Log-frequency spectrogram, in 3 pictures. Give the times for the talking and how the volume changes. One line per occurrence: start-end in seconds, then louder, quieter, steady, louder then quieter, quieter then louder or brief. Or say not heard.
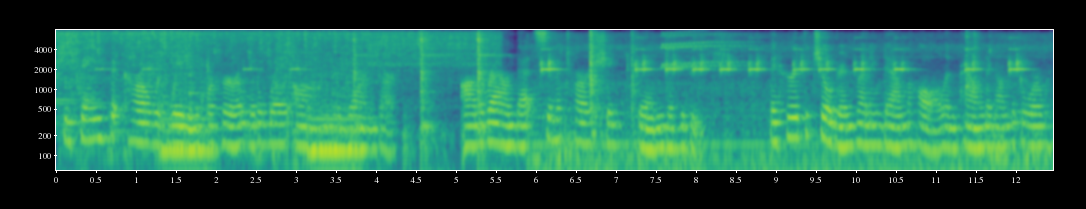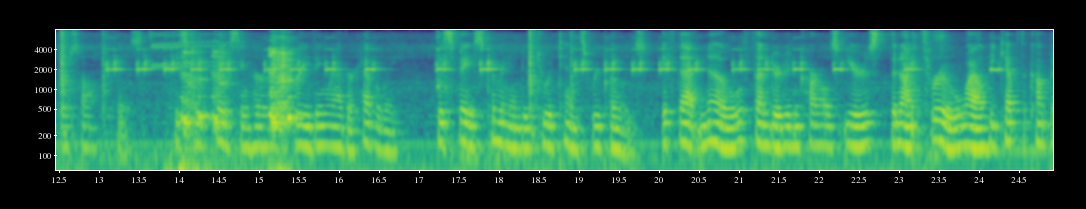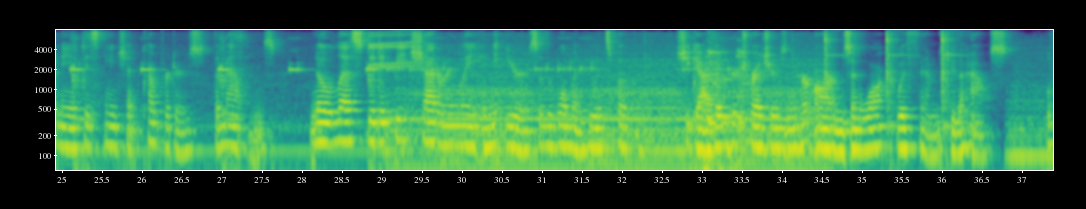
0.0-37.3 louder.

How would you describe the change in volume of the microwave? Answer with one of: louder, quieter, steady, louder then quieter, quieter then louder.
steady.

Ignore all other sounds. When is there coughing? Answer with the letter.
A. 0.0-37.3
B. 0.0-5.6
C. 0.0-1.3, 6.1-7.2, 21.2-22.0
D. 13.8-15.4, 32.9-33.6
D.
